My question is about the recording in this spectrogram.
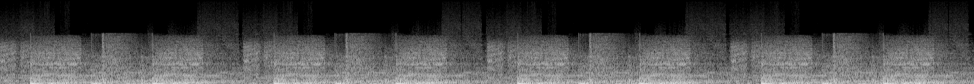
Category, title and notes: Instrument samples > Percussion
This 197bpm Drum Loop is good for composing Industrial/Electronic/Ambient songs or using as soundtrack to a sci-fi/suspense/horror indie game or short film.
Loopable, Packs, Samples, Industrial, Drum, Dark, Loop, Ambient, Weird, Alien, Soundtrack, Underground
